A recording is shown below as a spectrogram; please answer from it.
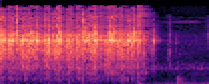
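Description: Wooden toy fruit and vegetable pieces clattering against each other in a plastic basket as it is shaken. A dense run of clicks and knocks that stops about one and a half seconds in.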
